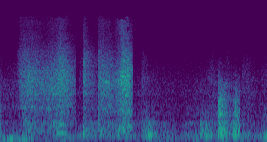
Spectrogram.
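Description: A large rug being unrolled and dragged flat across a wooden parquet floor: several rustling, scraping sweeps in the first two seconds, then a few shorter rustles a little past three seconds.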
